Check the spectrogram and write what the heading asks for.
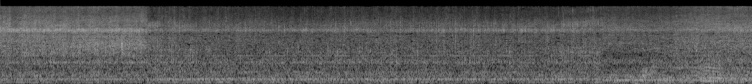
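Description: Chicken pieces and chopped onion sizzling as they brown in a pot: a steady hiss that turns thinner and duller about a second and a half in.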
